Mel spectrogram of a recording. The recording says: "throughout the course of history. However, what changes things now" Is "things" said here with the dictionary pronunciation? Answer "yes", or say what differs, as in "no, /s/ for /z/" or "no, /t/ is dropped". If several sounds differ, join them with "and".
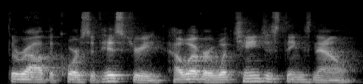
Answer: yes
